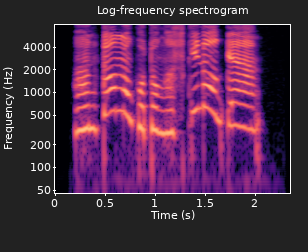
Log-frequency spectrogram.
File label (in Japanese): 好きです 島根; 真美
